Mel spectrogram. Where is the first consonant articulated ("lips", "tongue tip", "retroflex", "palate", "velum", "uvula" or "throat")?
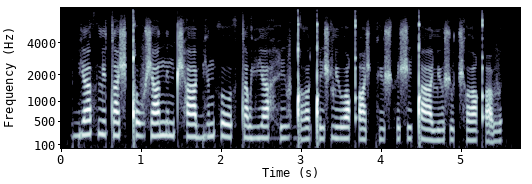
lips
